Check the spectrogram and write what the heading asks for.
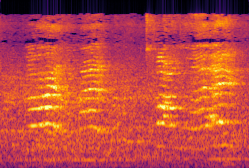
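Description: A small child's high-pitched voice, a few short calls about half a second in and again near the end, over the steady murmur of a busy shop.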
